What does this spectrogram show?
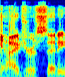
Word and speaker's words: Hydrocity: go I know it's I know people pronounce it as hydrocity I don't care well apparently Hydra city is correct of course it is hydrosity sounds dumb I now need to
